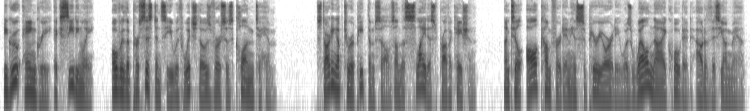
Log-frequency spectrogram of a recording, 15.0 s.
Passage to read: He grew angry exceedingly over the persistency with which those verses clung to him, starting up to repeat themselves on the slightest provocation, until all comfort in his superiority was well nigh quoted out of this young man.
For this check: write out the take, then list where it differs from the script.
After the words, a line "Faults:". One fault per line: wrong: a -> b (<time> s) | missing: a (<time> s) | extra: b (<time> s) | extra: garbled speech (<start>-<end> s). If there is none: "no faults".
He grew angry exceedingly over the persistency with which those verses clung to him, starting up to repeat themselves on the slightest provocation, until all comfort in his superiority was well nigh quoted out of this young man.
Faults:
no faults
